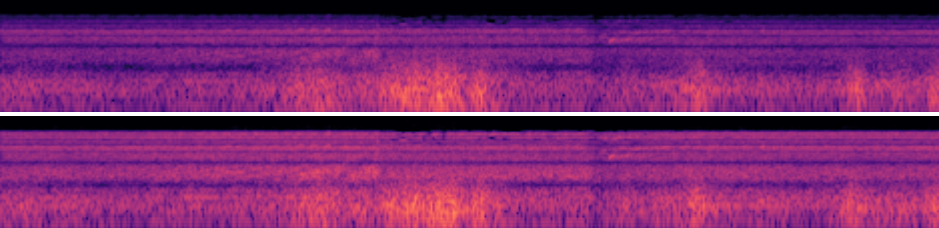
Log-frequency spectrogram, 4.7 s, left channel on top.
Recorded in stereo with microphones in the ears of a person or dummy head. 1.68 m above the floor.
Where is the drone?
25° right (ahead or behind); by 4.7 s 30° right (ahead or behind).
